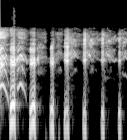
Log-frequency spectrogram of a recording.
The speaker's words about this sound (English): Yeah. No, I've got the cough, damn it.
